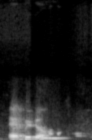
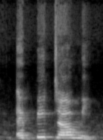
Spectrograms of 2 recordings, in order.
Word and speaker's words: epitome: Can you pronounce this one? Epitome. Epitome.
